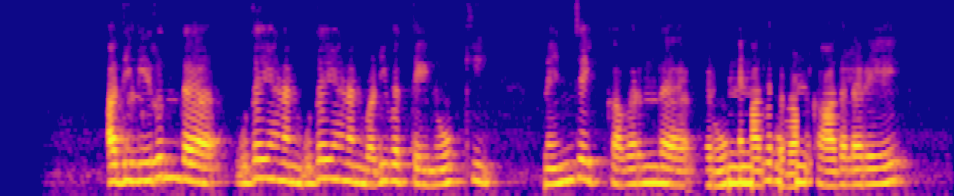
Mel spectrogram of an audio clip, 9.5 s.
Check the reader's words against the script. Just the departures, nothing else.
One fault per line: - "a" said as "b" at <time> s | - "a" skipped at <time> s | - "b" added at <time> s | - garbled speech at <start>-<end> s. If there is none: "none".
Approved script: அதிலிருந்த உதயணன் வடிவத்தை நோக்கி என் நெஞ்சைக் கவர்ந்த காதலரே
- "உதயணன்" added at 3.1 s
- "என்" skipped at 4.8 s
- garbled speech at 7.1-8.1 s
